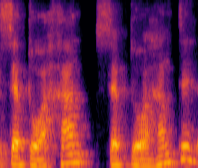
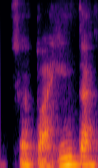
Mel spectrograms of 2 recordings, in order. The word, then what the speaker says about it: Septuaginta: En primer lugar, porque el autor de Hebreos usa el Septuaginte, así se dice, Septuaginta, se me olvida cómo se dice en español.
